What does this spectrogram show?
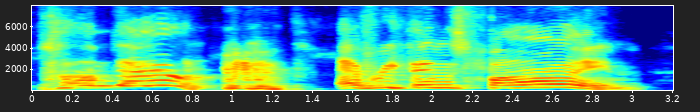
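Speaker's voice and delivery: very high, loud, slow strained calm; comic falsely cheerful Brutus; forced calm reassurance. Acted. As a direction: insist all is fine amid chaos. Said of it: "he's telling people".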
